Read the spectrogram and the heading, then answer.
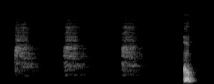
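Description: A dog gives three short, breathy huffs in an even rhythm, then one sharper, deeper bark, fairly quiet with no talking.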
